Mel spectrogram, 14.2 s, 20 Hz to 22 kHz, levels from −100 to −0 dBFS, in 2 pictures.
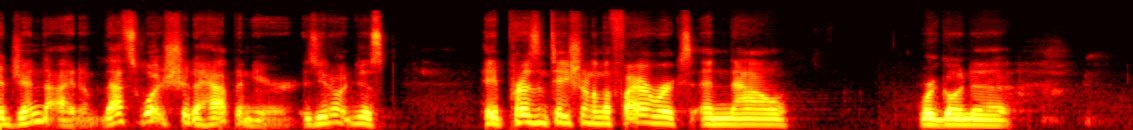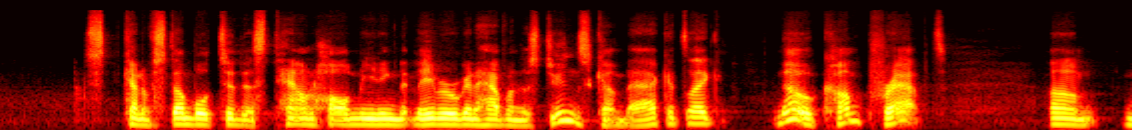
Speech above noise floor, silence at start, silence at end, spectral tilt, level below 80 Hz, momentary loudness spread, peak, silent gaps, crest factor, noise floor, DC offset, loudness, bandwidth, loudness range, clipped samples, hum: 58 dB; 0 s; 0 s; -6 dB/octave; -74 dBFS; 10 LU; -2 dBFS; none; 20 dB; -78 dBFS; under 0.1%; -21 LUFS; 14 kHz; 4 LU; under 0.1%; none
